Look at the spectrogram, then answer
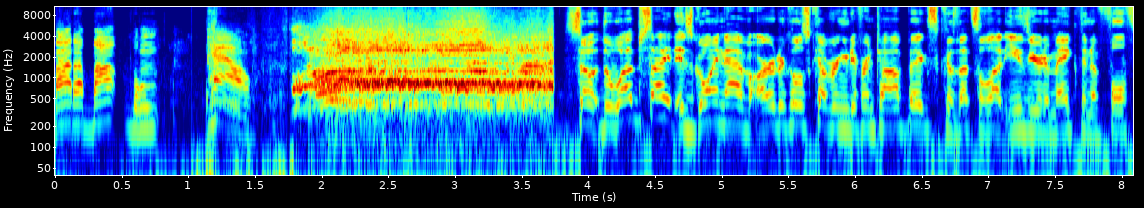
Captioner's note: cheering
